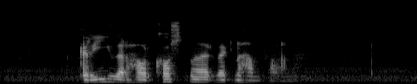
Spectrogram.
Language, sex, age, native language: Icelandic, male, 40-49, Icelandic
